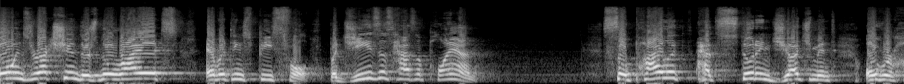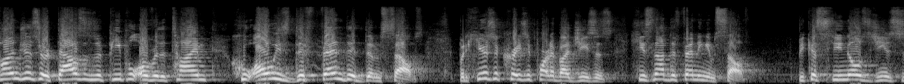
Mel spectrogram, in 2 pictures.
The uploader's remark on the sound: This is a sermon I preached at my church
